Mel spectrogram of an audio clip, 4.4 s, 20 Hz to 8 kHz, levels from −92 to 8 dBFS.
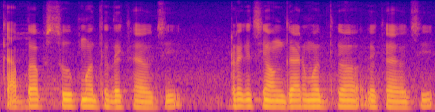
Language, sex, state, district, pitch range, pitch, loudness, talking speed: Odia, male, Odisha, Malkangiri, 115-125 Hz, 120 Hz, -14 LUFS, 125 wpm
